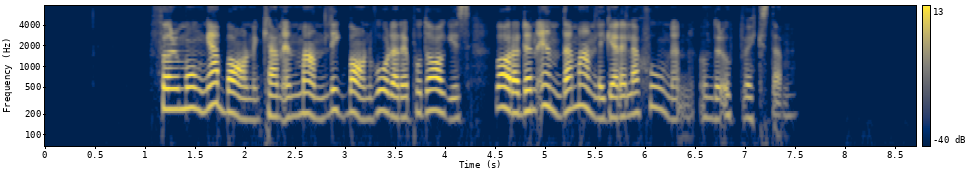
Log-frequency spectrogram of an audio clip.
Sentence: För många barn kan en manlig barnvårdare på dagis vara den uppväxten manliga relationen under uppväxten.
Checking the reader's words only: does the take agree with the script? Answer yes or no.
no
